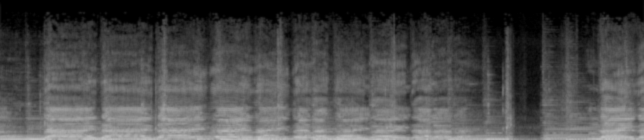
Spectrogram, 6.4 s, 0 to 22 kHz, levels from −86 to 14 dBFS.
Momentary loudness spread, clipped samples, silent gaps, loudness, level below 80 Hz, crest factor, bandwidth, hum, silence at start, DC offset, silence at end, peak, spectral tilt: 8 LU; under 0.1%; none; -14 LUFS; -56 dBFS; 14 dB; 19 kHz; none; 0 s; under 0.1%; 0 s; 0 dBFS; -4.5 dB/octave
